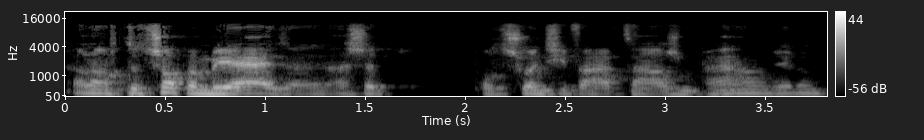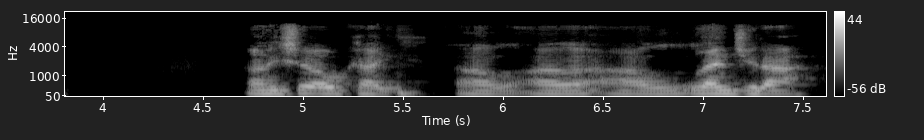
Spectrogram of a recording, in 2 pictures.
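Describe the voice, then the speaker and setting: A middle-aged man with a Liverpool accent, his voice somewhat husky and pitched a little above most men's. He rambles through his anecdotes, scattering "you know" throughout. He is talking over a laptop webcam from his living room at home. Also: level tone, normal speed. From Liverpool, England. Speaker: podcast guest, band vocalist. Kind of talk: casual storytelling interview. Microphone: laptop webcam on a video call.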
